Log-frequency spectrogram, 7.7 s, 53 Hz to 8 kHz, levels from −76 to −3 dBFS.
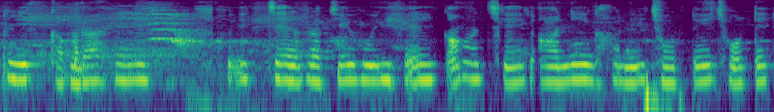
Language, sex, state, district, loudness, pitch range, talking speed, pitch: Hindi, female, Bihar, Sitamarhi, -20 LUFS, 210-225 Hz, 95 wpm, 220 Hz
